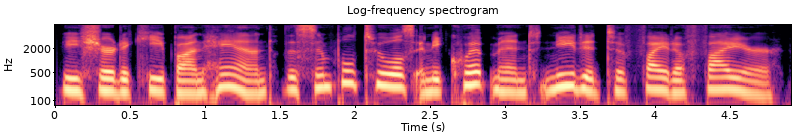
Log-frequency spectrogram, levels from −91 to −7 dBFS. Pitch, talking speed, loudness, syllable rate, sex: 185 Hz, 195 wpm, -15 LUFS, 4.2 syllables/s, female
